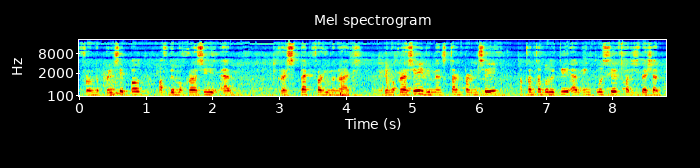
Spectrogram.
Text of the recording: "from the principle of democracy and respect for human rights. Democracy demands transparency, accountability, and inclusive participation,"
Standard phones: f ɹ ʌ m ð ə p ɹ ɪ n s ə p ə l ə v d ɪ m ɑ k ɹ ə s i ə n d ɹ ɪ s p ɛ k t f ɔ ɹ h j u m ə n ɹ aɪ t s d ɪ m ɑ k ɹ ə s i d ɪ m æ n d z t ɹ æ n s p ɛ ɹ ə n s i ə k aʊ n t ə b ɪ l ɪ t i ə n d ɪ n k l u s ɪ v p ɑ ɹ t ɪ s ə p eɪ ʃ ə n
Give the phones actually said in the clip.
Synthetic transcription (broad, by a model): f ɹ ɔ m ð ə p ɹ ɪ n s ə p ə l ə f d ɪ m ɑ k ɹ ə s i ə n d ɹ ɪ s p ɛ k t f ɔ ɹ h j u m ə n ɹ aɪ t s d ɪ m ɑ k ɹ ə s i d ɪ m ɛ n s t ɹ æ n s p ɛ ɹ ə n s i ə k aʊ n t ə b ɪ l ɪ t i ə n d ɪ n k l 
